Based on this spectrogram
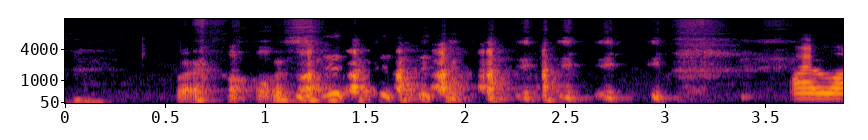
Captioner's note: laughter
